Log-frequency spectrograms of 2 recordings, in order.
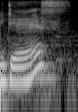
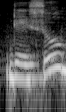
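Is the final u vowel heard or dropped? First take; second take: dropped; heard. First: The final u vowel is dropped. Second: The final u vowel is pronounced.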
